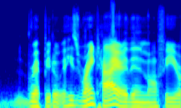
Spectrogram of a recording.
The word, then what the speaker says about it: Monfils: I think Monfils.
